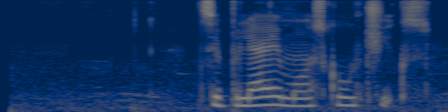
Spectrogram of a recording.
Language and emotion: Russian, neutral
